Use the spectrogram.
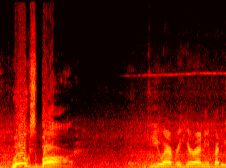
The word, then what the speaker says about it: Wilkes-Barre: names separated by a hyphen sounds simple right wilkes bar do you ever hear anybody say it different all the time what do they say brooks berry but the correct way is wilkes bar barn with two r's looks better looks better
